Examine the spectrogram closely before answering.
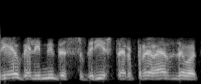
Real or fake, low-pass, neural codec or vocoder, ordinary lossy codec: real; 3.6 kHz; none; MP3, 32 kbps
